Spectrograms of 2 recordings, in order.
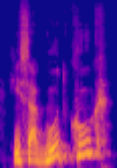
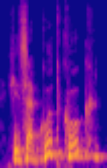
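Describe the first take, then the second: First: The vowel in cook is a closed oo sound. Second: The vowel in cook sounds almost like o. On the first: The speaker calls it wrong. "No se dice" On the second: The speaker calls it right. "Una U casi como una O"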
